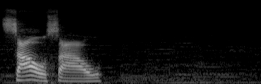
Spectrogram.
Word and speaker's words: Cao Cao: Alright, let's report to Lord Cao Cao. And yes, that is how you pronounce it, Cao Cao.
